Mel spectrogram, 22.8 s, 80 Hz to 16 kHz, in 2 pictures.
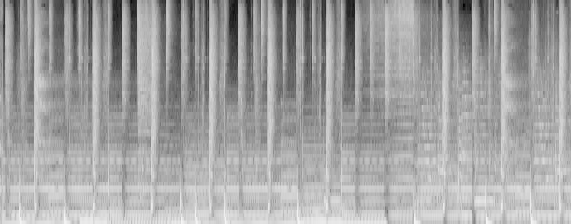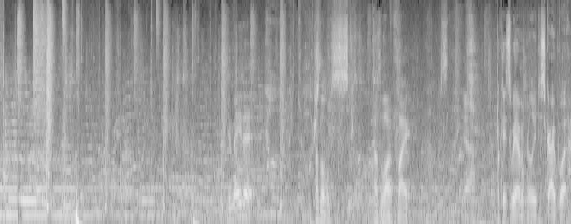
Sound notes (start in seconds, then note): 0.3 laidback music; 13.2 chatter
